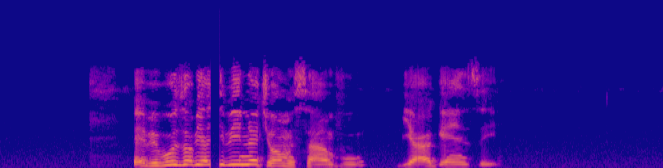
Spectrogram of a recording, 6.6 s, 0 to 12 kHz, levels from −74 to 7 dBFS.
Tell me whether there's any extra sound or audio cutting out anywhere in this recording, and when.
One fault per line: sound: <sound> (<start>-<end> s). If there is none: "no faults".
sound: dropout (2.1-2.2 s)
